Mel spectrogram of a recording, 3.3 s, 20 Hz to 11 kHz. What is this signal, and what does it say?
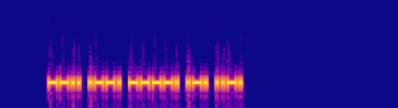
Morse code, heard as a keyed tone, about 52 wpm, 700 Hz. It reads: ZP9RF
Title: DXCC-100 Call Signs - 5 Characters - Repeated 3x - 50wpm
